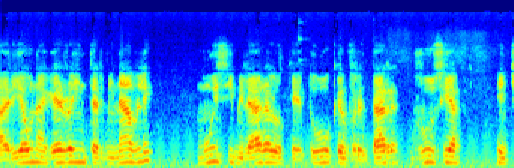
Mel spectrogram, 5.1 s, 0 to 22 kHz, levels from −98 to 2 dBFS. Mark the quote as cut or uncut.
uncut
